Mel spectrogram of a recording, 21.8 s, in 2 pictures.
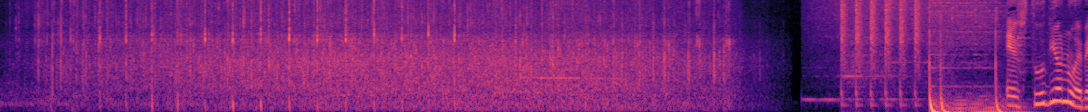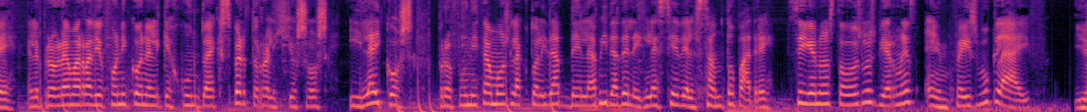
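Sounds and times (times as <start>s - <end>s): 
crowd applause: 0.0s - 7.8s
speech: 10.1s - 21.7s.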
